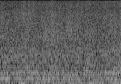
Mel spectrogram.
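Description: Loud, continuous buzzing of many bees inside a giant beehive, a dense, steady droning hum with no pauses and no talk throughout.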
